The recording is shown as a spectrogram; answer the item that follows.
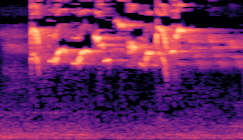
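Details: Double-collared seedeater (coleiro) from an amateur breeder, classic-song style: a short, rapid warbled phrase of high, twisting chirps and slurred notes lasting just over a second, close and clear over faint low background hum.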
